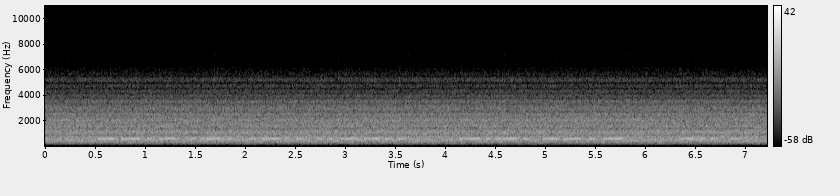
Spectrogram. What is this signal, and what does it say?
Morse code, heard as two keyed tones, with heavy radio static. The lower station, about 21 wpm, 600 Hz: QRL? CQ DE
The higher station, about 31 wpm, 930 Hz: UTEWL E0LYG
